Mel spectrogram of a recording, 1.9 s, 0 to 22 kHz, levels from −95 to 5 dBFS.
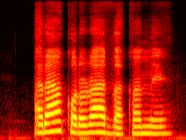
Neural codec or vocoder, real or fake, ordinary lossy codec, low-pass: codec, 44.1 kHz, 2.6 kbps, DAC; fake; none; none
